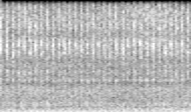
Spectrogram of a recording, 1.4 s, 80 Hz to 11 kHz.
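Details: 2005 Toro Personal Pace recycler mower with a Tecumseh engine, found at the roadside, started after fuel line work and fresh gas: steady, even buzzing drone at constant pitch with no misses or surging; running smoothly.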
